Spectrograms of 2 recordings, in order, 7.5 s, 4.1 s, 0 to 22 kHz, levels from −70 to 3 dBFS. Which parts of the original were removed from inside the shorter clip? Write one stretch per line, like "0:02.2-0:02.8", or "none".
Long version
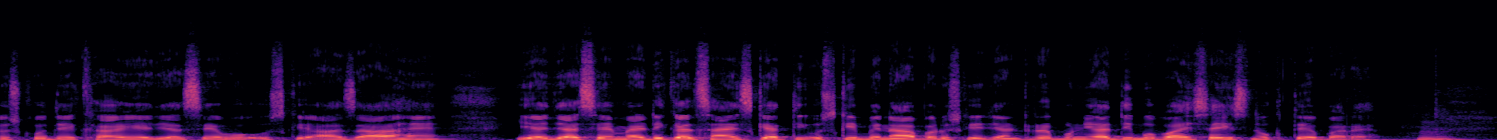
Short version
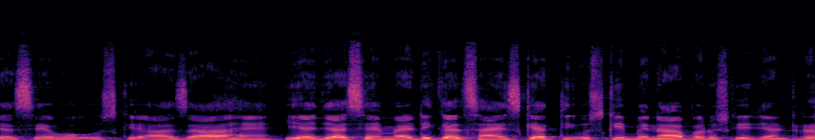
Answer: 0:02.2-0:02.5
